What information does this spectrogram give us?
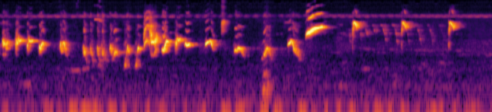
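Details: Aviary birdsong meant for teaching a white-rumped shama: jumbled chattering notes, then clear slurred whistles and a few loud sharp upward-flicked calls spaced about half a second apart.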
